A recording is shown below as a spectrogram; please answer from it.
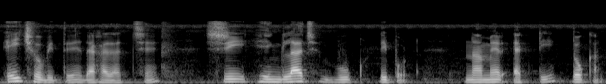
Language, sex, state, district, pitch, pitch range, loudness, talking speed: Bengali, male, West Bengal, Alipurduar, 110 Hz, 100-120 Hz, -22 LUFS, 110 wpm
